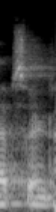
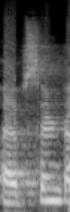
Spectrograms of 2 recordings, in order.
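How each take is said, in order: First: absent with the first syllable clipped short and SENT stressed; verb stress. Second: absent with the first syllable AB punched, second light; noun stress. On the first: Teacher shows exam students the verb absent, stressing SENT. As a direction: say absent as the verb, weight on the end. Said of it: "second syllabus stress करते हैं तो ये verb". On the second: Teacher shows exam students the noun absent, stressing AB. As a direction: say absent as the noun, weight on the front. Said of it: "first syllabus stress कर देते हैं तो ये noun". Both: Shown as a demonstration.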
